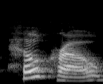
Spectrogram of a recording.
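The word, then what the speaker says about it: pilcrow: So for pillcrow, we are going to stress syllable number one, pill, and then end with crow.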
